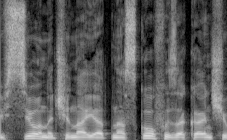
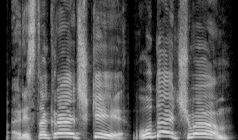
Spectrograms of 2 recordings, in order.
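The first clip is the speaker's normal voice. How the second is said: high jeering call, pitched up; mocking shout from crowd; 11 semitones higher than usual. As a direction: yell it across the crowd, mocking. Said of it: "выкрикнул кто-то из толпы".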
